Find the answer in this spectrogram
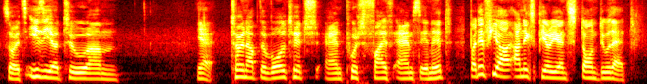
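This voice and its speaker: A channel host with a slightly high, slightly slow voice runs a hands-on demo in a cluttered garage workshop, filmed close on a handheld camera. He explains each step as he works, thinking aloud.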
